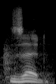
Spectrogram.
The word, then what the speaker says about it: zed: she's Canadian in Canada they don't pronounce the Z as Z they pronounce it as Zed and that is crazy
